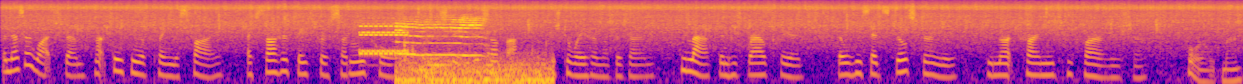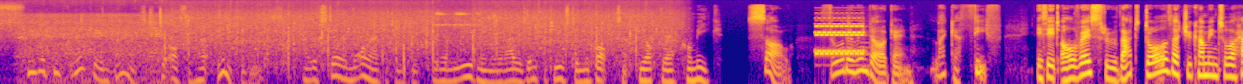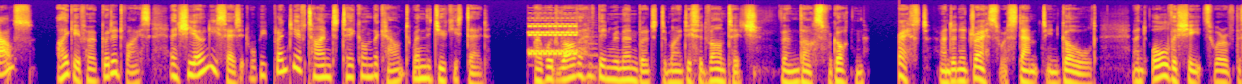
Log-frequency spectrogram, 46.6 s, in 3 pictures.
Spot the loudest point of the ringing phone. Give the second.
38 s.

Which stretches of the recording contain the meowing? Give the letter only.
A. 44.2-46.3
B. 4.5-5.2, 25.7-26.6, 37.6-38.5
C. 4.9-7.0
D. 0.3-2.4
C.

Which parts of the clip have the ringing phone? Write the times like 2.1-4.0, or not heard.
4.5-5.2, 25.7-26.6, 37.6-38.5.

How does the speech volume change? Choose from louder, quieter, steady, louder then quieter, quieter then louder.
louder.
